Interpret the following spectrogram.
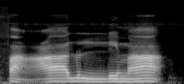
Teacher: اور 2 پیش کی تنوین کے بعد لام ہے تو ادغام بلا غنہ ہوگا، بغیر ناک میں آواز دے جا پڑھیں گے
